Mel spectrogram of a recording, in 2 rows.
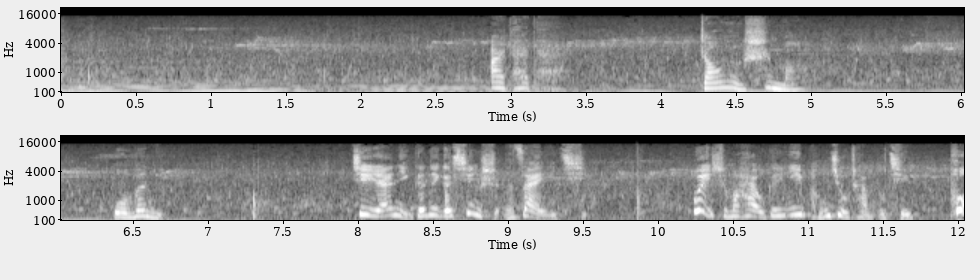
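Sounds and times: sustained drama score: 0.0 - 7.2.

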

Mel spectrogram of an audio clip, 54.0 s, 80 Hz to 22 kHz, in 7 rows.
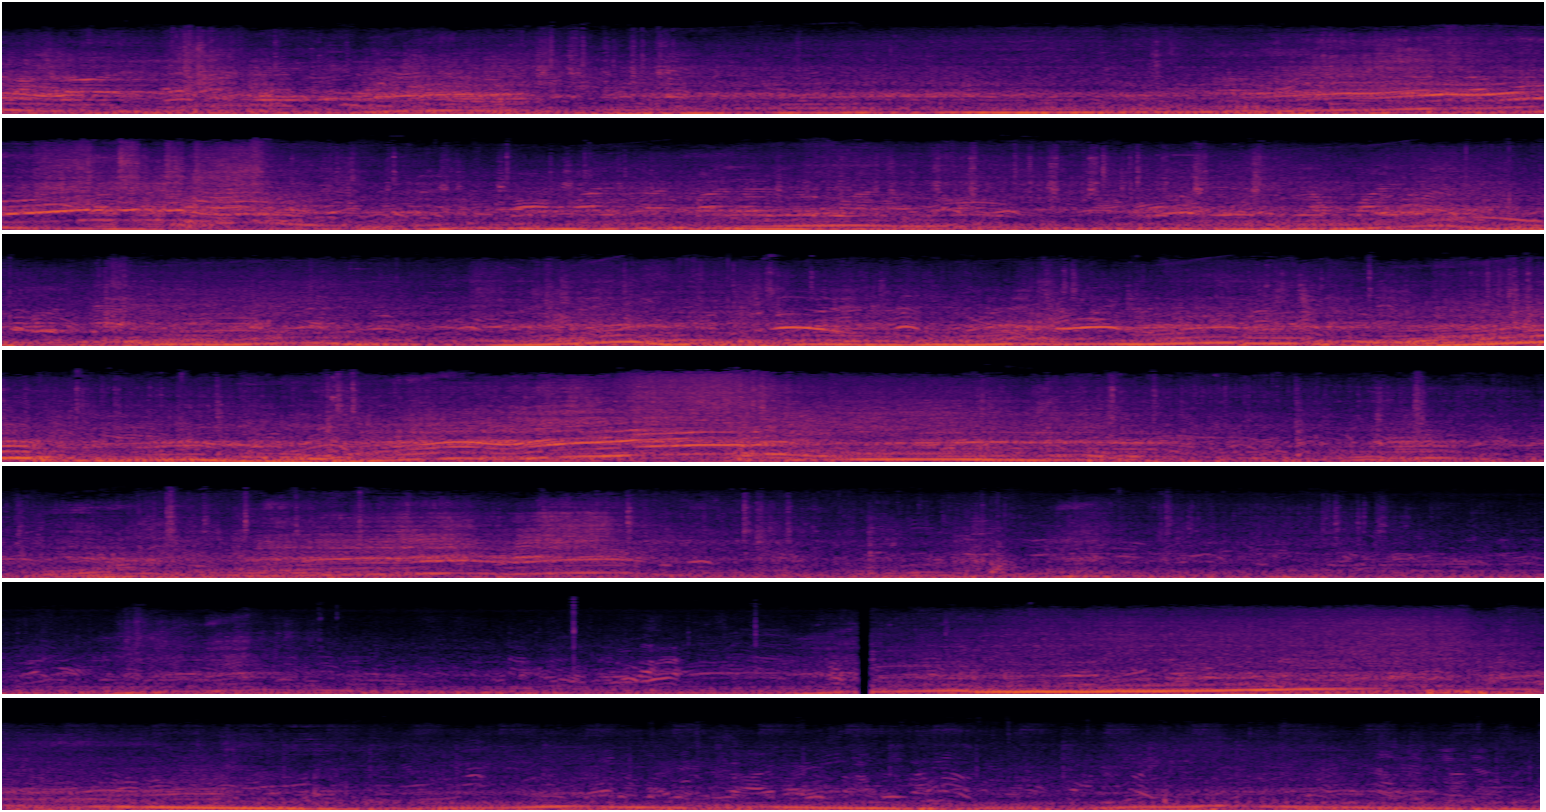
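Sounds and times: truck engines revving: 0.0 - 53.9.

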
